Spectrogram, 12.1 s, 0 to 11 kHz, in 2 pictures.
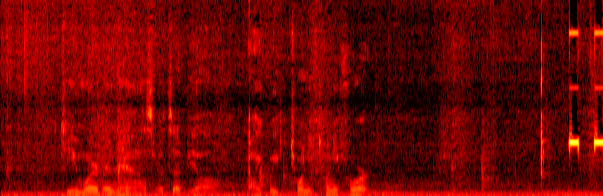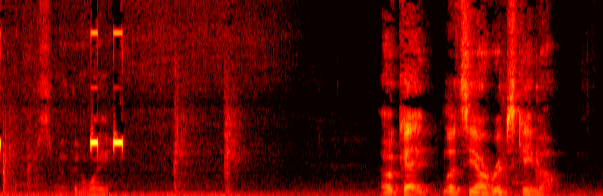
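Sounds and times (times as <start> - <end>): low steady rumble: 0.0 - 11.0
thermometer short high beeps: 5.7 - 6.0, 6.9 - 7.3.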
